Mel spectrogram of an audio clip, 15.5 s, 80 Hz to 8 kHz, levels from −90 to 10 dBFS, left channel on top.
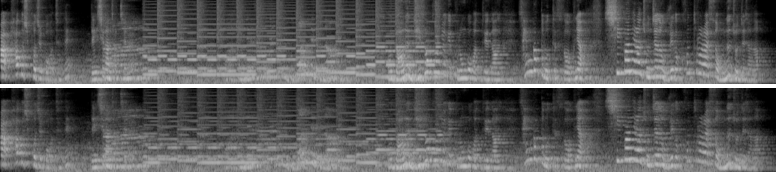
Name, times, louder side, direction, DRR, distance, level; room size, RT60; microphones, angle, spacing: voice 1, 0.0-1.4 1.8-2.7 7.7-10.1 10.4-15.1, left 2 dB, 40° left, 4 dB, 0.9 m, -24 dB
sound 1, 0.7-14.3, equal, 25° right, 2.2 m, -36 dB
voice 2, 2.0-2.9 3.4-3.5 4.0-4.1 4.5-6.9, equal, 25° left, -7 dB, 2.9 m, -29 dB
sound 2, 2.8-8.8, left 3 dB, 75° left, 0.8 m, -26 dB
11.0 x 9.2 x 2.4 m, 1.3 s
head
